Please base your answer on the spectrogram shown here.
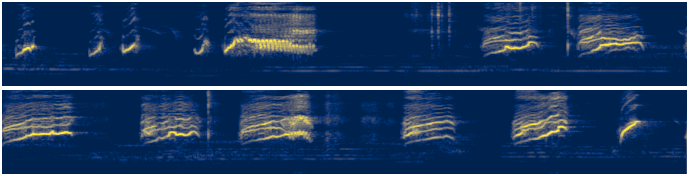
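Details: Long-tailed shrike song used as a lure to attract wild birds: loud, harsh, buzzy notes in short bursts, several rising and falling sweeps repeated roughly every half second, with a faint steady low hum behind.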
